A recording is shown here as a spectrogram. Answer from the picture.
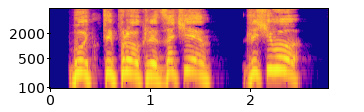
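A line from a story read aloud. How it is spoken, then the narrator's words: Anguished screaming. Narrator (Russian): завопил оловеец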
